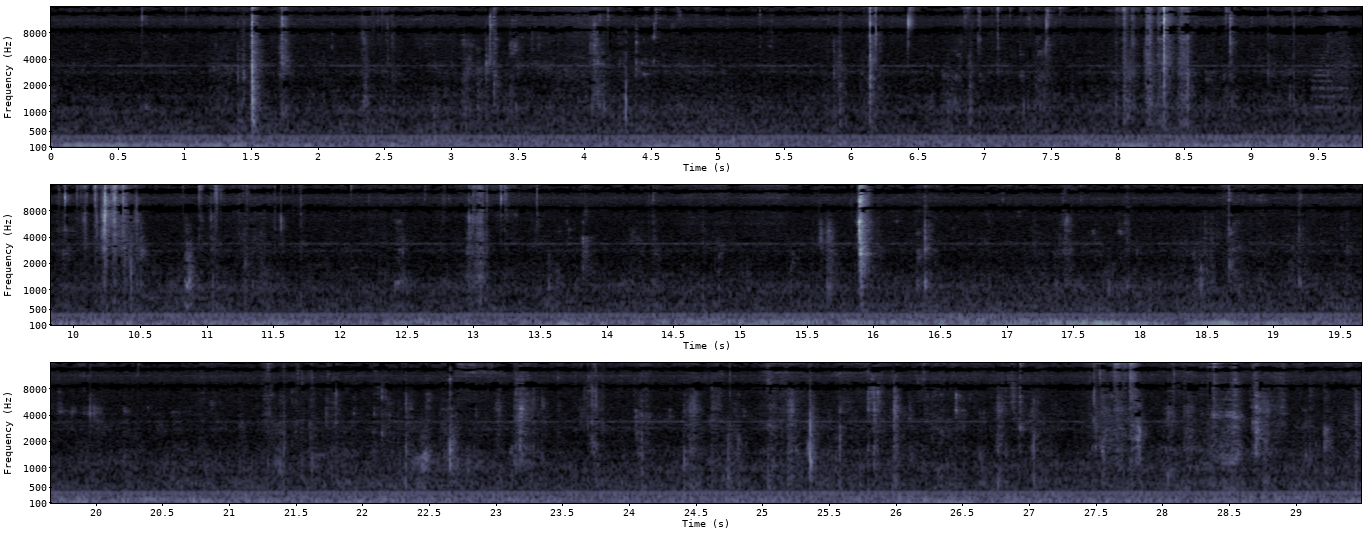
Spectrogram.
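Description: Close-up chewing and biting of grilled skewered street food, with scattered short sharp clicks, over a steady low hum.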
